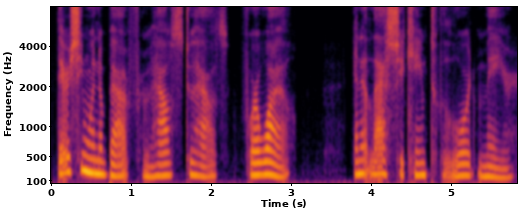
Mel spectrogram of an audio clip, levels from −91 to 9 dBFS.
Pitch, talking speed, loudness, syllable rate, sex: 190 Hz, 205 wpm, -18 LUFS, 5.2 syllables/s, female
